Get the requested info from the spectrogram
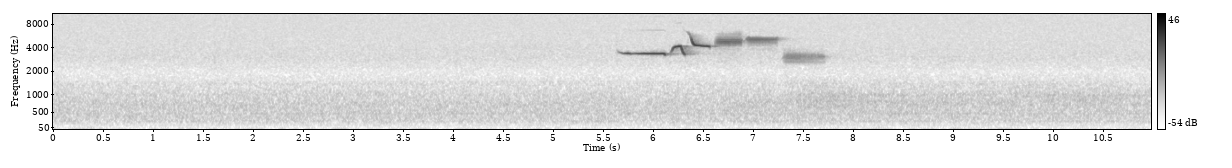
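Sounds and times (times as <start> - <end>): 
white-crowned sparrow gambelii singing whistle and buzzy trill: 5.7 - 7.8.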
